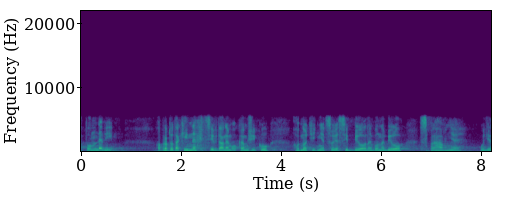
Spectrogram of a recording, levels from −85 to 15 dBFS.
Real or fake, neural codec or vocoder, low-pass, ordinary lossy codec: fake; codec, 16 kHz in and 24 kHz out, 2.2 kbps, FireRedTTS-2 codec; 5.4 kHz; Opus, 24 kbps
